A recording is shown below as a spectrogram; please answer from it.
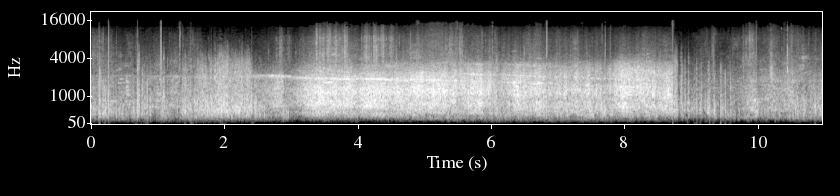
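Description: Jet engine noise from a low formation flypast of an E-767 AWACS and T-4 jet trainers: a broad rushing roar that swells about three seconds in, with a high whine slowly falling in pitch as the aircraft pass, then cuts off suddenly near the end.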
